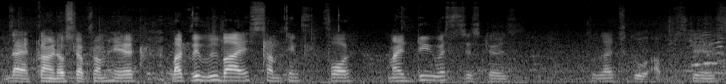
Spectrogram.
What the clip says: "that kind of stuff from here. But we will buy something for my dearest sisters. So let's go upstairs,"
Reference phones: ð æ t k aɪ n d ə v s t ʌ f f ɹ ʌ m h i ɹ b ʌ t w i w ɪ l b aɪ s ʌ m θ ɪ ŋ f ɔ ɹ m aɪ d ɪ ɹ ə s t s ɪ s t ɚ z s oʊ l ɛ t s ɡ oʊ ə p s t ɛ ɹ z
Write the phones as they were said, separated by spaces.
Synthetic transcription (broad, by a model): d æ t k aɪ n d ə v s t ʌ p f ɹ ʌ m h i ɹ b ʌ t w i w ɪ l b aɪ s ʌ m t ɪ ŋ f ɔ ɹ m aɪ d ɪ ə s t s ɪ s t ɚ z s oʊ l ɛ t s ɡ oʊ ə p s t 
